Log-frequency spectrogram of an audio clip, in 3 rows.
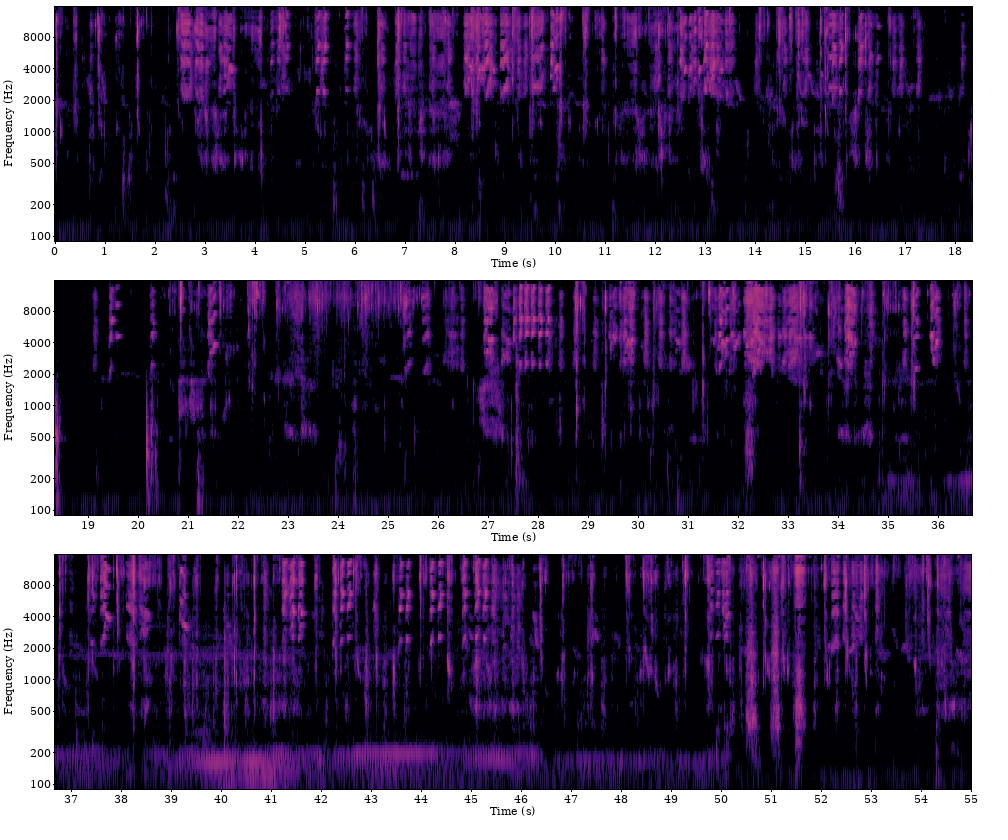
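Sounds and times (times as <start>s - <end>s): chewing soft rice: 0.0s - 19.6s, 20.4s - 55.0s
fingers mixing rice on a plate: 20.4s - 55.0s.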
